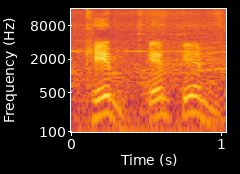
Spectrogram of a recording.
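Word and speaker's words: kem: If you ever see a sign around, it's spelled K-E-M. Kim.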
